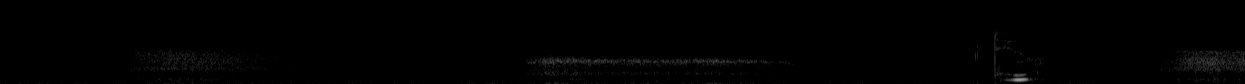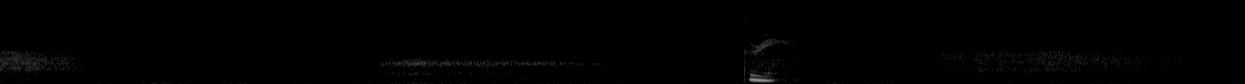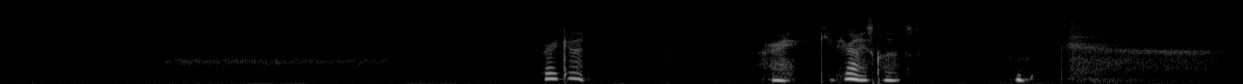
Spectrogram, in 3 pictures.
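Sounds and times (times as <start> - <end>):
person taking slow deep breaths during a guided relaxation: 1.2 - 3.2, 5.2 - 8.6, 11.4 - 13.8, 16.2 - 19.2, 21.6 - 24.6, 26.4 - 30.0, 35.5 - 37.3
speech: 10.1 - 10.4, 19.9 - 20.3, 30.4 - 30.8, 32.6 - 34.1, 35.0 - 35.8.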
